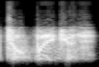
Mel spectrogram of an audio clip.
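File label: Korean enemy detected mood low, speech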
